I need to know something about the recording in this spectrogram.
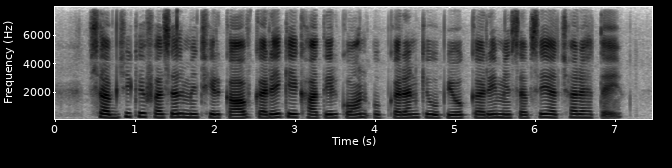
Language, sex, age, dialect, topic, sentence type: Magahi, female, 51-55, Southern, agriculture, question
